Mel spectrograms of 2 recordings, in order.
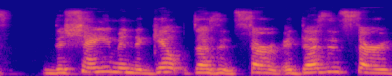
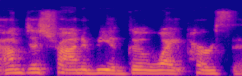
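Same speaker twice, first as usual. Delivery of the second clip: mock, rushed, tearful words, crying while speaking. Retelling what a teacher said after a training, coming up crying: imitating a teacher crying. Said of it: "come up to me crying and saying".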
